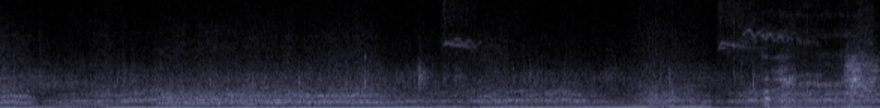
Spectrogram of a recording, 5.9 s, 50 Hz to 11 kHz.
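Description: A street car in Need for Speed Underground 2 drifts through corners, tires squealing in a long steady howl that bends in pitch, backed by a loud engine drone, with a quiet voice now and then.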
